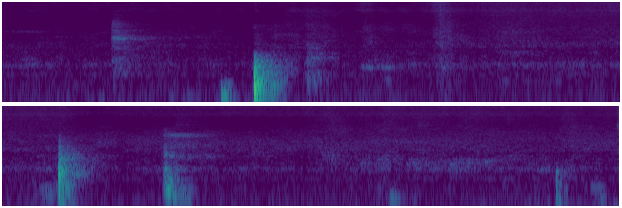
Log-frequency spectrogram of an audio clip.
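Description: Handling noise: about eight irregular knocks and thumps of objects being moved and set down on a hard surface, the loudest about two and a half seconds in.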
